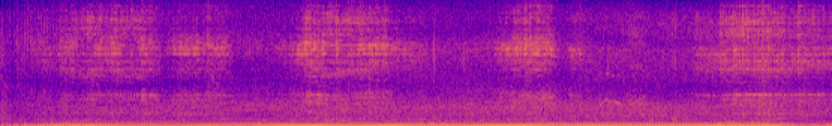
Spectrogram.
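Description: Car engine running on hydrogen gas fed into its intake, with the petrol fuel injectors disconnected. Its level swells and eases a few times, with intermittent high hissing over the steady low hum.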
